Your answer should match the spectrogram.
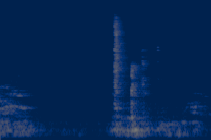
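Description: Near silence, broken a little over a second in by a brief faint noise made of two quick blips.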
